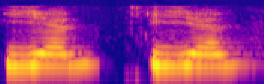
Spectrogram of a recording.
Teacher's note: But since um for their articulation properties when pronounced together it sounds more like yen yen. It's a slightly open A.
